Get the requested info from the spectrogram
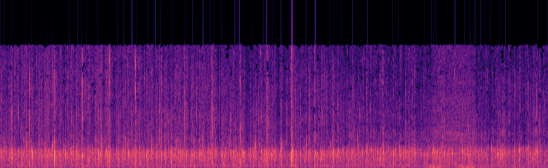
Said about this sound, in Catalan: Així que també m'agradaria donar un fort aplaudiment a totes elles.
